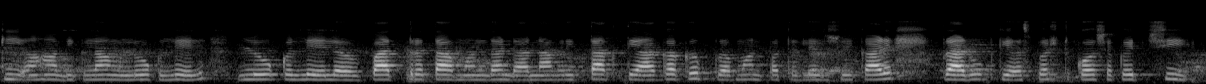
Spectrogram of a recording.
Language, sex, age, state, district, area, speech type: Maithili, female, 30-45, Bihar, Madhubani, rural, read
